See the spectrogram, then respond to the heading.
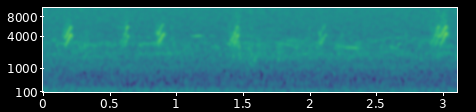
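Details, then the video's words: Calls of a house martin: brief, high, clipped chirps, six or so in three seconds at uneven gaps, with soft twittering between and a constant low rumble beneath. "SOUND OF A HOUSE MARTIN 🔊 What does a house martin sound"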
